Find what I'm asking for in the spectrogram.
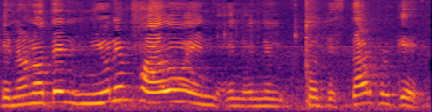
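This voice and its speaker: A middle-aged woman with a Mexican Spanish accent chats on a phone livestream while she cooks in her kitchen, tipsy and high. She rambles through crude, joking stories in a voice pitched a little high. There is a faint hiss behind her. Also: lively intonation, moderate pace. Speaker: cooking livestream host. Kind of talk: casual livestream chat while cooking.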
